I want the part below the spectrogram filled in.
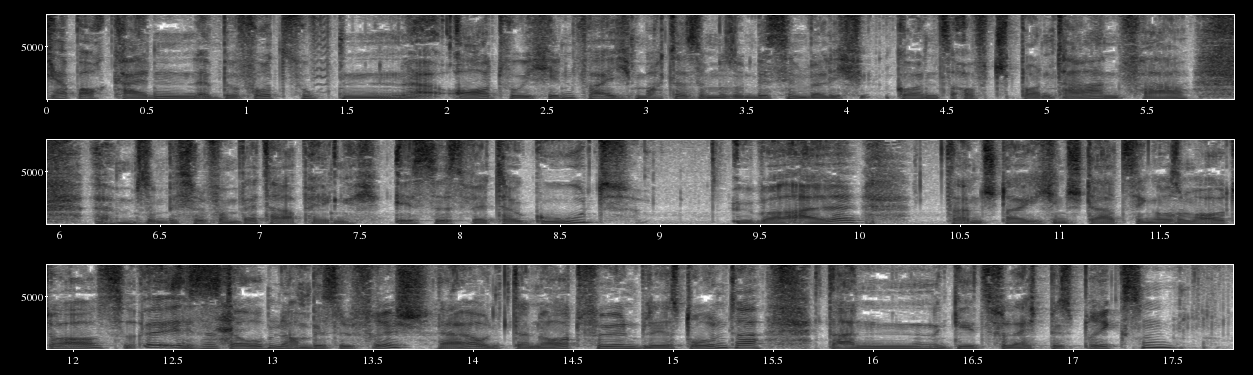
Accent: Munich, Bavaria, Germany; Am Gardasee kennt man als Münchner ja eh jeden, wenn man irgendwo parkt.

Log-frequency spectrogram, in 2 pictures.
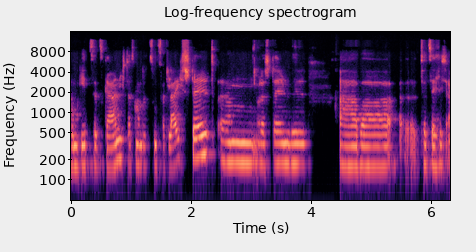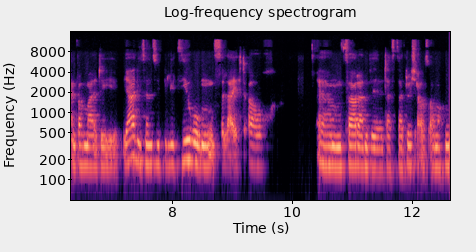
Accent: Augsburg, Bavaria, Germany; moved away as an adult; now in Berlin, Germany; Ich komme ursprünglich aus Augsburg, bin da geboren und aufgewachsen und habe dann an verschiedenen Musikhochschulen studiert, also über Nürnberg, Leipzig, Venedig und am Ende dann Berlin, wo ich dann auch geblieben bin und jetzt schon seit mehreren Jahren lebe.

